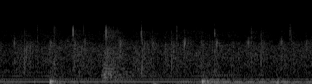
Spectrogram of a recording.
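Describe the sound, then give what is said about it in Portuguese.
A church audience applauding the Lord during a service: a dense, steady wash of many hands clapping over a low sustained hum, with a few heavier thumps standing out. “Aplauda o Senhor, igreja.”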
